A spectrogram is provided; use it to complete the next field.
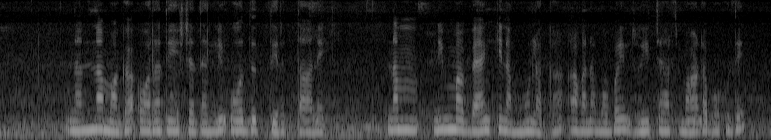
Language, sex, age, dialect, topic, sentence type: Kannada, female, 46-50, Mysore Kannada, banking, question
